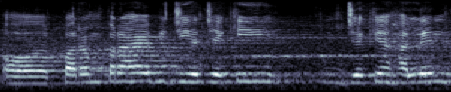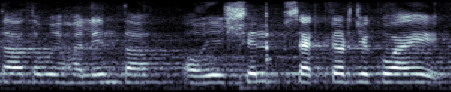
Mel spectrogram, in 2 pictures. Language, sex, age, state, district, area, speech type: Sindhi, female, 30-45, Uttar Pradesh, Lucknow, urban, spontaneous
